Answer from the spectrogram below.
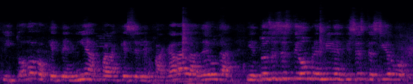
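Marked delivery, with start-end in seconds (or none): none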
